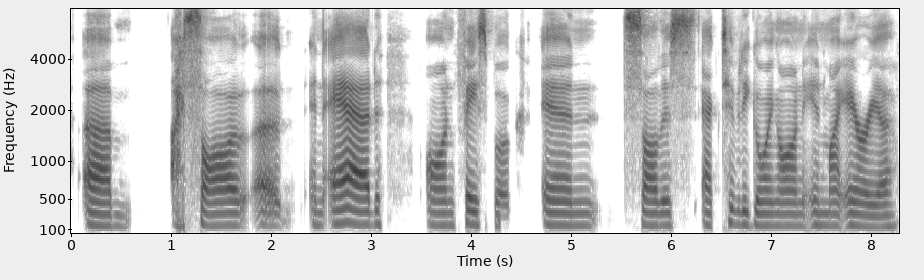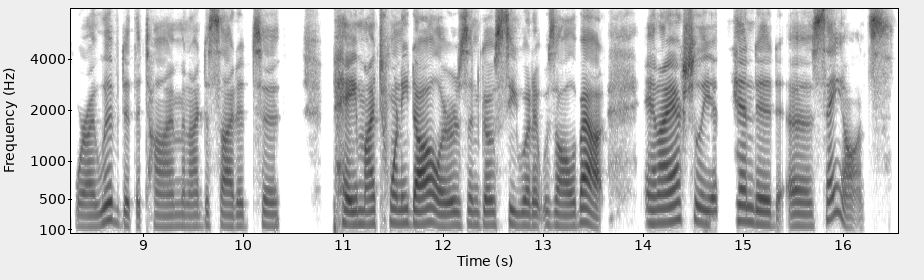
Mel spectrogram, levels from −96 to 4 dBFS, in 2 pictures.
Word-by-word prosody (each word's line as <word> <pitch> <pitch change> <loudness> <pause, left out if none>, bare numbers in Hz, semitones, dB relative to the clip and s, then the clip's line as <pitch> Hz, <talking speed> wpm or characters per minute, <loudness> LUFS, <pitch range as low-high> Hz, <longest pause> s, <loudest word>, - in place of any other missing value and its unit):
um, 150 -2 -1 0.4
I - - +1
saw, 155 +1 +4
uh, 150 - -4 0.3
an 165 -1 -12
ad 175 -1 +3 0.5
on 160 0 -6
Facebook 155 -4 -1 0.3
and 155 -2 -5 0.3
saw 160 -2 +5
this 160 -1 +3
activity 170 +1 -3
going 155 -1 -6
on 155 0 -4
in 160 +1 -11
my 155 0 -5
area 145 -1 -4
where 145 -1 -6
I 145 - -4
lived 185 +2 -4
at 155 - -6
the - - -11
time 145 0 -7
and 145 -1 -10
I 145 - -6
decided 150 -1 0
to 155 -2 -1 0.5
pay 170 -2 +2
my 170 0 0
$20 180 -4 +1
and 165 -1 -7
go 165 0 -2
see 165 +1 +6
what 155 -1 -5
it - - -8
was 165 -1 -3
all 150 -1 -2
about 190 +3 +4 0.4
and 185 -1 -2
I 190 +1 +5
actually 205 -5 +2
attended 175 -3 -3
a 150 0 -4
seance. 245 - +4
160 Hz, 160 wpm, -25 LUFS, 150-175 Hz, 0.5 s, see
